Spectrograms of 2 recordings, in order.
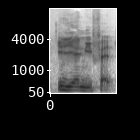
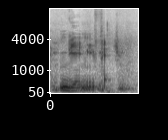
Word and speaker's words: Jennifer: Jennifer. We don't pronounce the J. We pronounce it Y. Jennifer.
